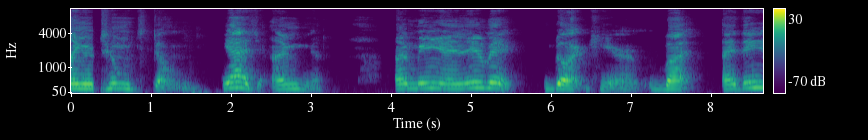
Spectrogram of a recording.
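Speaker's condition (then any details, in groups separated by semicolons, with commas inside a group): Cerebral palsy; caused by brainstem aneurysm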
